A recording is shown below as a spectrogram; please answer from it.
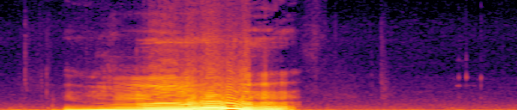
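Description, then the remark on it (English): A single long, loud cow moo, rising slightly in pitch before trailing off, followed by quiet low rumbling background. “Did I just hear a cow?”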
